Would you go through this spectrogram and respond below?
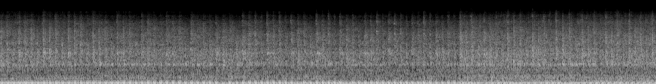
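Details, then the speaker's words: Restored 1950 Ford 8N tractor, exhaust manifold leak fixed with a new gasket, just started: steady even low chugging idle, about 200 beats a minute, no knocks or misses. Normal idle. "Yeah, so it fires right up."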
